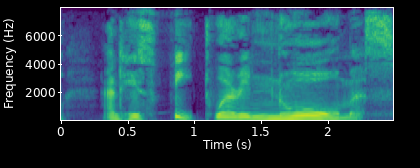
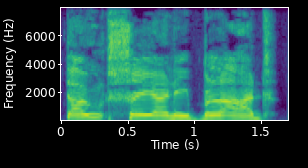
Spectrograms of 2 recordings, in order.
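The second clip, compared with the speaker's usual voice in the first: a hint of a strong, dim-witted goon; strong daft voice. A narrator's reading. Goon answers the little girl, strong and daft. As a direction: say it dim and sturdy. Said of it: "He spoke in a strong, daft voice".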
